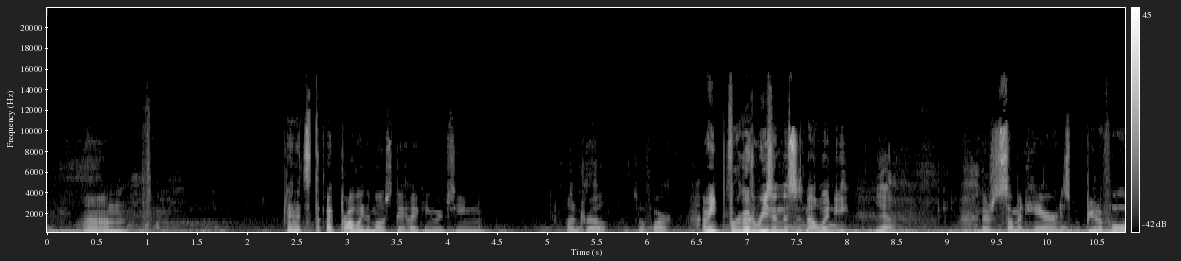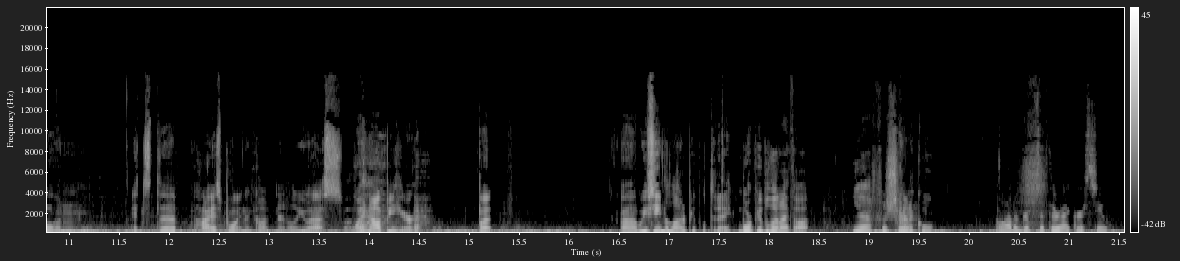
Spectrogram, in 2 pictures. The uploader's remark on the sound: This podcast was recorded at the summit of Mount Whitney!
